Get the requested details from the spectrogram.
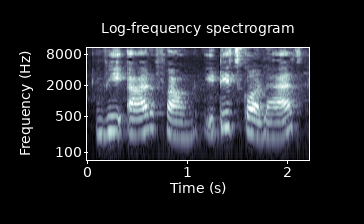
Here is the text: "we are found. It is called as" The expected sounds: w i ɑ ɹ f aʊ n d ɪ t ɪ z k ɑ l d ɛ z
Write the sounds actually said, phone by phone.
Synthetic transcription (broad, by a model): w i ɑ ɹ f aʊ n d ɪ t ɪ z k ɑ l ɑ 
